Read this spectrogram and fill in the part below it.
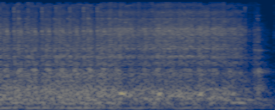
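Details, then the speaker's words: Serger after cleaning and oiling, sewing fast: fast busy mechanical chatter with a light ticking edge; source of the unusual noise unknown, possibly needing to work itself out. "if you hear that noise I'm trying to figure out what that noise is and it might just need to work its way out"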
